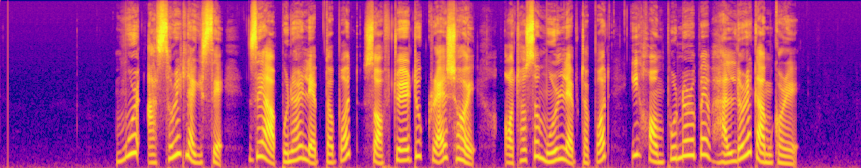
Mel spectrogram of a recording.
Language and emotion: Assamese, surprised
